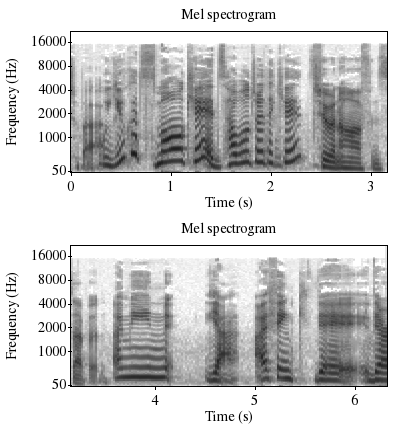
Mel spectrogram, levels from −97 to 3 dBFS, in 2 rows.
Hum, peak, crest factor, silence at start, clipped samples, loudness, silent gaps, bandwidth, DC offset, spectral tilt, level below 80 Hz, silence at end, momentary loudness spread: none; -4 dBFS; 14 dB; 0 s; under 0.1%; -17 LUFS; none; 16 kHz; under 0.1%; -4.5 dB/octave; -62 dBFS; 0 s; 11 LU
